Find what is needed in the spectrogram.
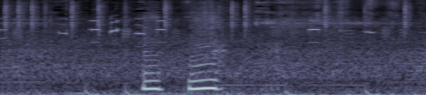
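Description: A man's voice: two short syllables about a second in, over faint background music.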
